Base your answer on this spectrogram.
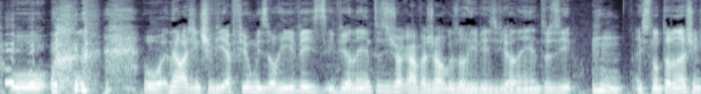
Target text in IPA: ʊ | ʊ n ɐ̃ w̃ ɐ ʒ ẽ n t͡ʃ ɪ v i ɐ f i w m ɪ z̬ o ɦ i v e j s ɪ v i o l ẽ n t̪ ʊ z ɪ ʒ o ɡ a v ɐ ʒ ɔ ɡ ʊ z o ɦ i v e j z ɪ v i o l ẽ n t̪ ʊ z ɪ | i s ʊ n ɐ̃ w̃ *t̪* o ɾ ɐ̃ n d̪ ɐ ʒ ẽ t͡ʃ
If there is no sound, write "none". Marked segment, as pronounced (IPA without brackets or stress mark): t̪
